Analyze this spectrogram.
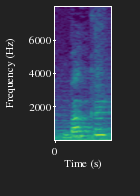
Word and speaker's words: bucket: is the word button bucket is spelled as b u c k e t again c count before the letter k that's why i see silent one more example is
